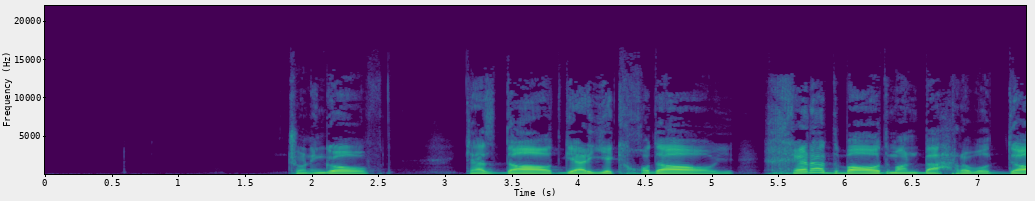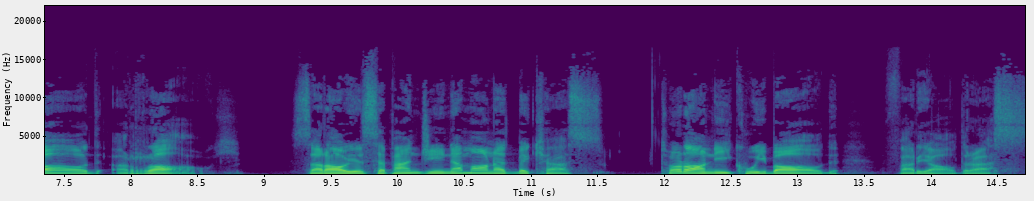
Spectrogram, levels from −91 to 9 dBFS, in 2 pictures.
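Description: No audible technical faults turn up anywhere in this recording.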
